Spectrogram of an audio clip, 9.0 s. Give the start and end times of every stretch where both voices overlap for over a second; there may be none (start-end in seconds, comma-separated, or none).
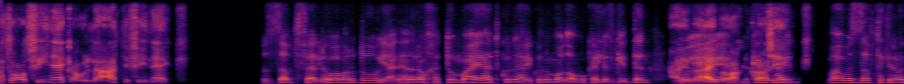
6.7-8.0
